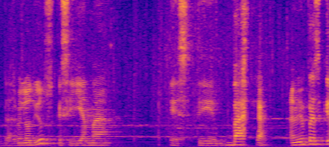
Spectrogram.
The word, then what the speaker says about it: Bach: Bach, su nombre se escribe Bach, tal cual si lo buscan en Google. Es Bach como se escribe, pero se pronuncia Bach, porque en alemán la Ch, la CH se pronuncia como J. Entonces no es Bach, sino Bach.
